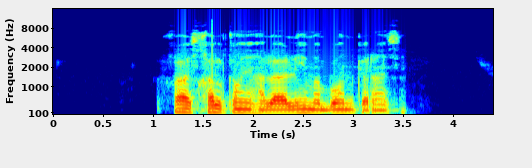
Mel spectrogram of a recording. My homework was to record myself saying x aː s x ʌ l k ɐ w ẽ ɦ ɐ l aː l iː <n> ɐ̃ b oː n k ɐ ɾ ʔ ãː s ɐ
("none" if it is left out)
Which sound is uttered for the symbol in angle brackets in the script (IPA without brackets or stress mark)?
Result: m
